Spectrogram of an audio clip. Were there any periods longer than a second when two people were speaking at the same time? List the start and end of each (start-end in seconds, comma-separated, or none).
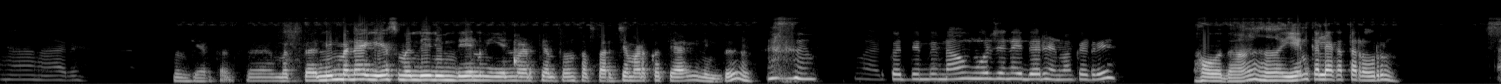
none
